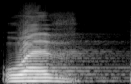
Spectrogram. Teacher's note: Kemudian wuru huruf wa langsung sambung masuk ke huruf dza yang berharakat sukun langsung masuk ke sini alifnya tidak dibaca ini hamzah wasal hamzah penyambung antara kata sebelumnya dan kata setelahnya wazkuruh huruf ru kita panjangkan dua harakat karena wau sukun di depannya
